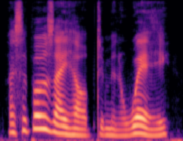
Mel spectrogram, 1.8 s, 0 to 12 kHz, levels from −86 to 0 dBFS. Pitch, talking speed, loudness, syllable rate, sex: 190 Hz, 260 wpm, -15 LUFS, 7.1 syllables/s, female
